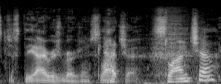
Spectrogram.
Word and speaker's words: Sláinte: Sláinte. Sláinte? Sláinte. Yeah, like Slainte, I believe is how it's spelled.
